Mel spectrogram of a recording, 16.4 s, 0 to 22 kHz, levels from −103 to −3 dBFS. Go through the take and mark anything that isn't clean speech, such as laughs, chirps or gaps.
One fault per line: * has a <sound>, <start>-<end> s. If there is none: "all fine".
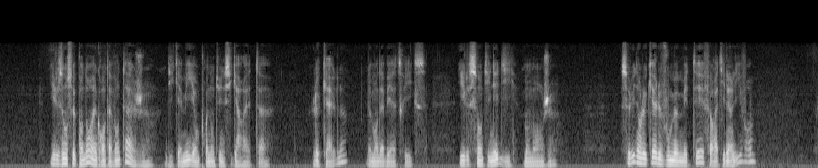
all fine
